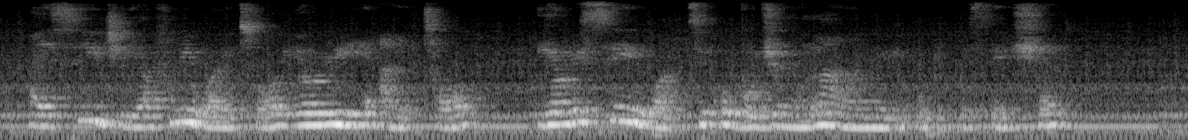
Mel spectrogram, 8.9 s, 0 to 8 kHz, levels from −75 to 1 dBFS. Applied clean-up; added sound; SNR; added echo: none; Engine; 11 dB; reverberation time 0.5 s.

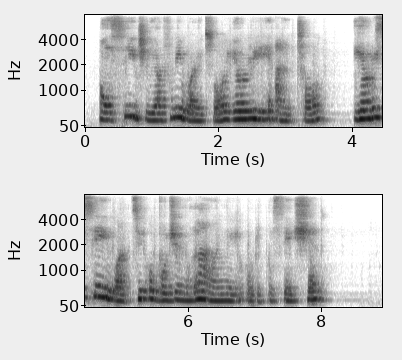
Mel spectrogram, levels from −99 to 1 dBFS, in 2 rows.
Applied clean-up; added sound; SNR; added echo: neural mask model DeepFilterNet 3.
